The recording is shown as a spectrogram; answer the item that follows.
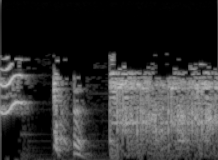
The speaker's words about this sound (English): So, not with a bang, but a whimper. And then with a sort of cough and the pan lid falling on the floor, rolling around a bit.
